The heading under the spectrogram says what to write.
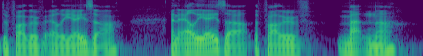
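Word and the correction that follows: Matthan: and Matan? How would you say that? Mathan? Oh, there's a TH there.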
